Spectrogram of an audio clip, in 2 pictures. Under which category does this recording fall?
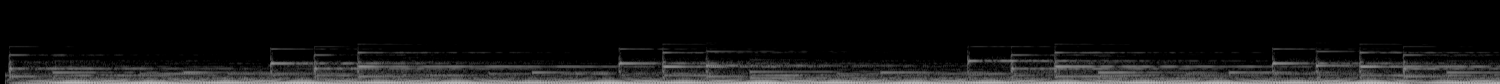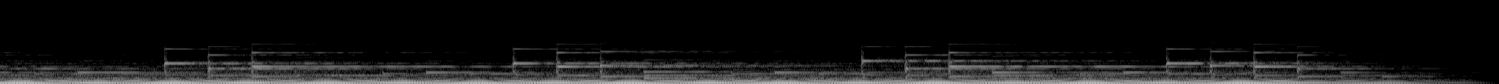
Music > Multiple instruments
